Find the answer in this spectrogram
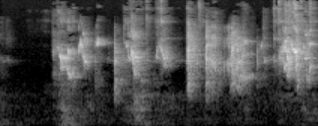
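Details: Pet budgerigars chattering: a rapid series of short, scratchy chirps and squeaky notes, separated by brief pauses, beginning after half a second of silence.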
